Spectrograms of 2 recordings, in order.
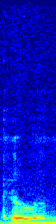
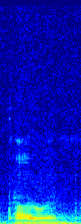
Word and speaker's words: Chiron: the mentor of Achilles now his pronunciation is different depending on where you look at a spell Chir and so Karen or Chiron and he was said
